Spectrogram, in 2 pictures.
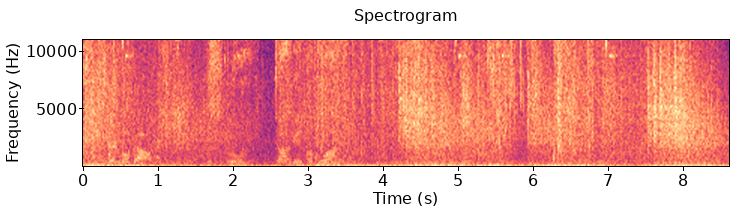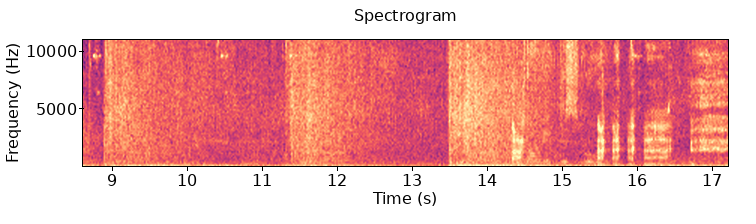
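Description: A deep mechanical rumble hums steadily.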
